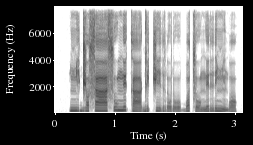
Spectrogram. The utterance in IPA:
ɲ i˦ d͡ʒ ɔ˦ s aː˦ s u˦ ŋ e˦ k aː˨ ɡ e˦ t͡ʃ i˦ r o˨ ɾ oː˨ ɓ ɔ˦ t͡s oː˨ ŋ e˦ r i˦ ɲ ĩ˨ ɓ ɔ˦

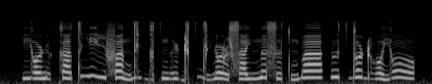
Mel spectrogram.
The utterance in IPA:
j ɔ˧ ɳ ə̤˩˧ k a˧ t i̤˥ j i˧˩ f a˧˩ n d i̤˧˩ ɡ ə˩˧ t n ə̤˧˩ j ɖ ə̤˥ t d i̤˩˧ ɳ ɔ˧˩ ɭ s a˧ j n ə˥˧ s ɯ˧˩ t m b a˥ | ɯ˥˧ t d ɔ˥˧ ɖʱ ɔ˧˩ j ɔ˥˧

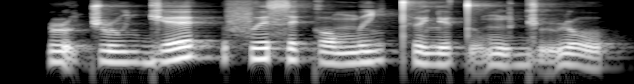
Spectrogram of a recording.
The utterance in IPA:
ɭ o̰ c ɭ u ʎ ɡʲ ɛ | f ɘ s ɛ k ɔ m ɘ ʎ t̪ʰ ɘ lʲ ɐ t̪ o̰ m ɡʲ ṵ ɳ o

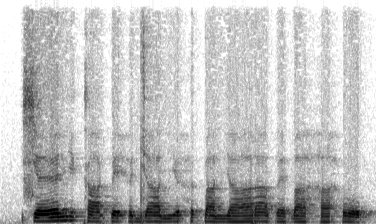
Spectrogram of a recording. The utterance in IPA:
ɕ ɛː nʲ e k a k͡p e h ɘ dʲ aː nʲ ə h ə k͡p a nʲ aː ɾ aː p ɛ ɓ a h a h o

